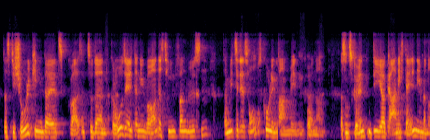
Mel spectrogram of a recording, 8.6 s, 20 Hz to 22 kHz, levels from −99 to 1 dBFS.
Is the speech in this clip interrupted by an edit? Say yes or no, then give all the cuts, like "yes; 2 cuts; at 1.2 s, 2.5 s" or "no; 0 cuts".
yes; 1 cut; at 5.5 s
